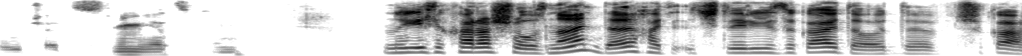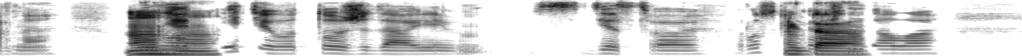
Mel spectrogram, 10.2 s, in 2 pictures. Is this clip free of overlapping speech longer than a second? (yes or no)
yes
